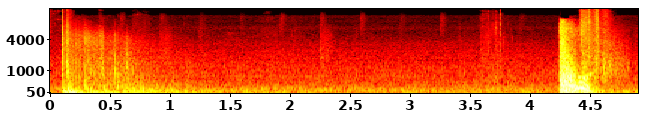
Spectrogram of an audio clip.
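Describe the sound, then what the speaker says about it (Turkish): Two loud bursts of bombing explosions in a battle royale video game, one right at the start trailing off into a long rumbling decay, then a second sharp blast near the end, with quiet background between. "Bak bu bombalamaya başladı."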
